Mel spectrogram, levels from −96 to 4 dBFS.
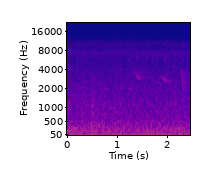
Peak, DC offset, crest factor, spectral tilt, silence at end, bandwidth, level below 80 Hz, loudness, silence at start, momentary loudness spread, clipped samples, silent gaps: -42 dBFS; under 0.1%; 12 dB; -4.5 dB/octave; 0 s; 16 kHz; -60 dBFS; -57 LUFS; 0 s; 1 LU; under 0.1%; none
